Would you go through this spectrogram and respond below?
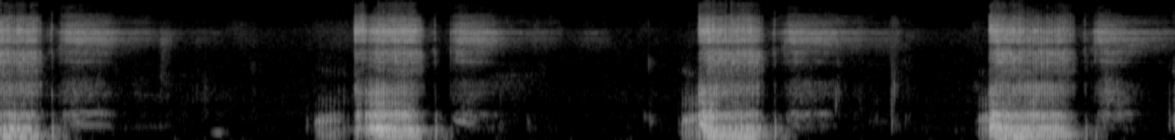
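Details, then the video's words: American Bully dam sleeping as her newborn puppies feed, four deep rumbling snores, each about a second long, recurring roughly every two to three seconds over near silence. "Newborn American Bully Puppies Feeding While Mom Snores"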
